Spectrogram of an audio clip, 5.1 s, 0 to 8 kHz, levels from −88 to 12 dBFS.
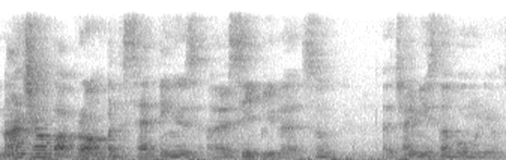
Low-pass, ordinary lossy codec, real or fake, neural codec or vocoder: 7.2 kHz; none; real; none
